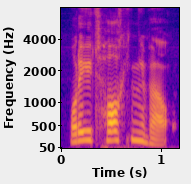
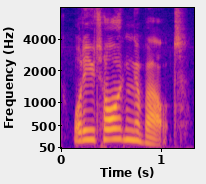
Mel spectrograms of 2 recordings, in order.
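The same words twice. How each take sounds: First: A sudden lift of energy, louder and higher; new energy. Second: Sudden urgent lift, higher and louder; new energy. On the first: Mother suddenly urgent with Evan, energized and louder. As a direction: grief turns suddenly urgent. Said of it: "with new energy in her voice". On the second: Mother presses Evan with new urgency, higher and louder. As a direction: she seizes on a hope. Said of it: "energy in her voice". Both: Acted.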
